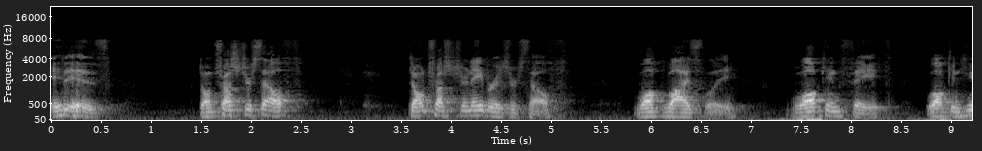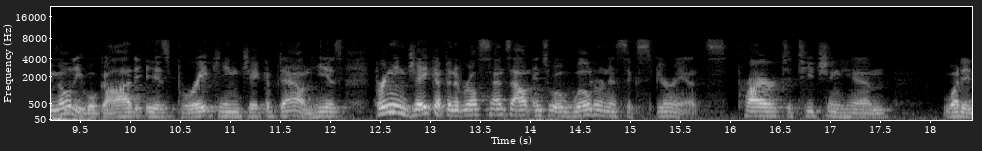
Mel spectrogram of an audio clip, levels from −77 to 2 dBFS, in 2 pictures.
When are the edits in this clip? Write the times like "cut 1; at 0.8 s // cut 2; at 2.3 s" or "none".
cut 1; at 13.3 s // cut 2; at 16.0 s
